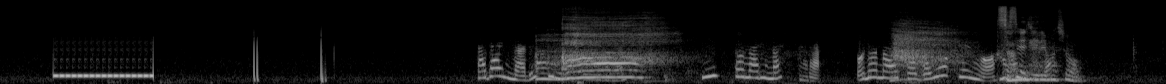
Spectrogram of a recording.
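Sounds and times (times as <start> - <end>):
warbling telephone ringback tone on an outgoing call: 0.5 - 1.6
speech: 5.0 - 6.4, 7.0 - 10.9.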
